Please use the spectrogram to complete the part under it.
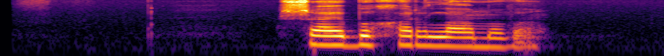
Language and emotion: Russian, neutral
